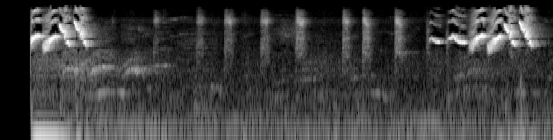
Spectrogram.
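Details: Double-collared seedeater (coleiro baiano) singing the tuituí song style: bright, fast twittering phrases with high slurred notes open and close the stretch, separated by a series of short, evenly spaced high chips.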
